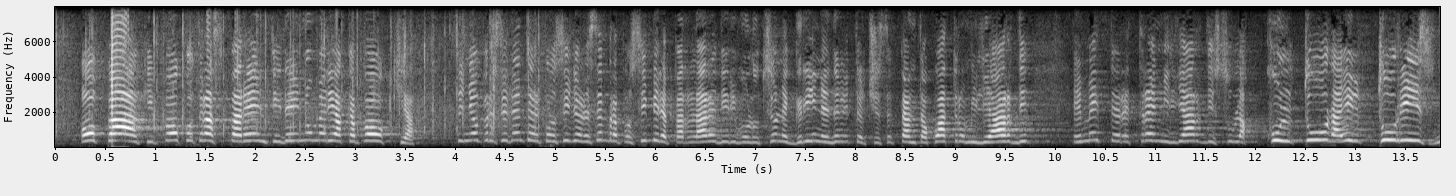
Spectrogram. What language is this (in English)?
Italian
